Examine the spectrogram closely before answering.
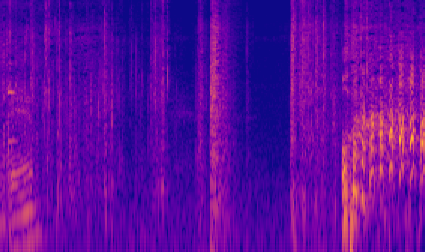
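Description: A plastic snack bag crinkles as it is handled.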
